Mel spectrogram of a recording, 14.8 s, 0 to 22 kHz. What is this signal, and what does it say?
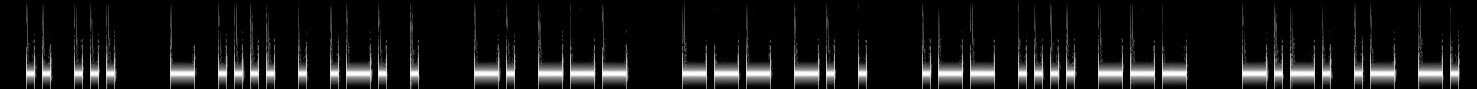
Morse code, heard as a keyed tone, about 15 wpm, 700 Hz. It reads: IS THERE NO ONE WHO CAN
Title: Sentences from Top 200 Words 15wpm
